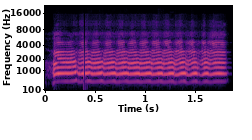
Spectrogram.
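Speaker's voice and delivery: high loud bleating; goat bleat laugh. Pretend. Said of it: "It's Kimmy Monster talking".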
